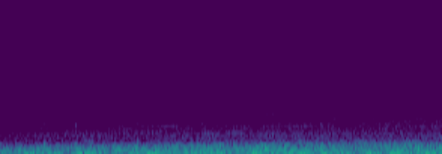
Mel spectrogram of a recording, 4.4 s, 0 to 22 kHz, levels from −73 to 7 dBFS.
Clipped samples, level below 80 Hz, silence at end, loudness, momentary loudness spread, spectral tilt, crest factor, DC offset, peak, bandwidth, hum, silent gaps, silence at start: under 0.1%; -42 dBFS; 0 s; -45 LUFS; 6 LU; -12 dB/octave; 10 dB; under 0.1%; -28 dBFS; 1.6 kHz; none; none; 0 s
